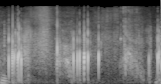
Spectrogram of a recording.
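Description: Footsteps on clear lake ice: boots crunching with several steps in a row.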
